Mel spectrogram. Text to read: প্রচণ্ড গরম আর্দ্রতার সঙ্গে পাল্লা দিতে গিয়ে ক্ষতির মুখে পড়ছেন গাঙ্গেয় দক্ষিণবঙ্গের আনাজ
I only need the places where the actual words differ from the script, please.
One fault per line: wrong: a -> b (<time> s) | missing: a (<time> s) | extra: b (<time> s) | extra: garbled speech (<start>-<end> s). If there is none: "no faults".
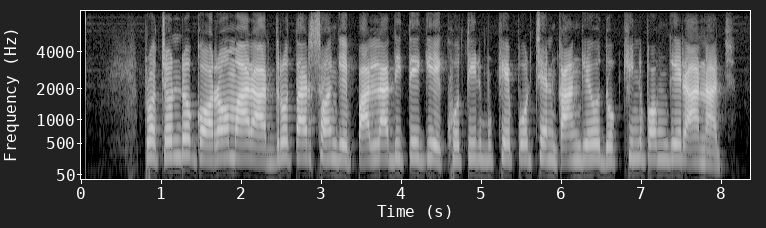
extra: আর (2.0 s)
